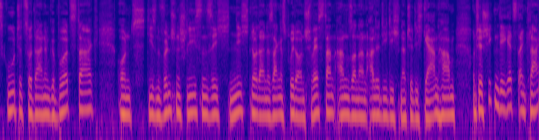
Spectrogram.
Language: German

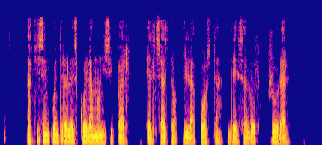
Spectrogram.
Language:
Spanish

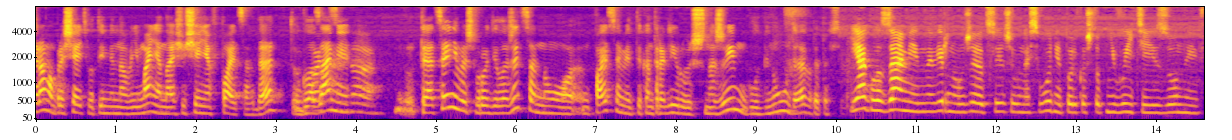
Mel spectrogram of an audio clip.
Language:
Russian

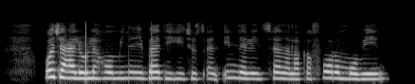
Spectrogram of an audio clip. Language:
Arabic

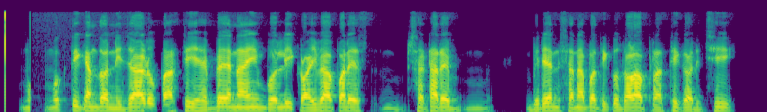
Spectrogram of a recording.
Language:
Odia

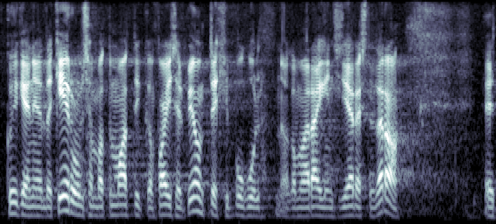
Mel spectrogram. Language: Estonian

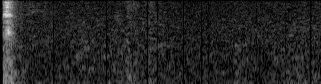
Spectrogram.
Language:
Pashto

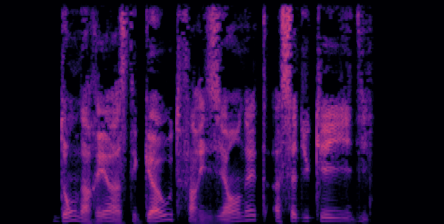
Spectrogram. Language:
Breton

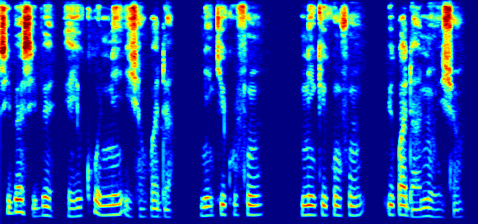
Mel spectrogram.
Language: Yoruba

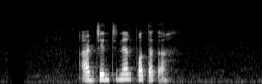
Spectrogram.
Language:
Bangla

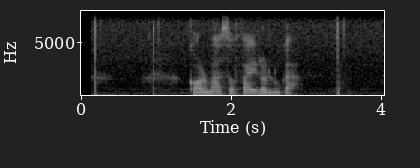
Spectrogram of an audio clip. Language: Nepali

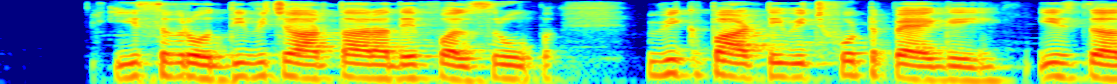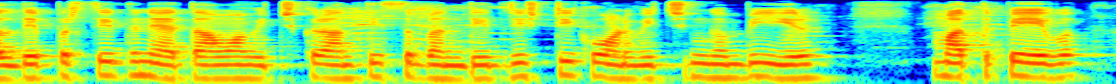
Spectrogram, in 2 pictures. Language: Punjabi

